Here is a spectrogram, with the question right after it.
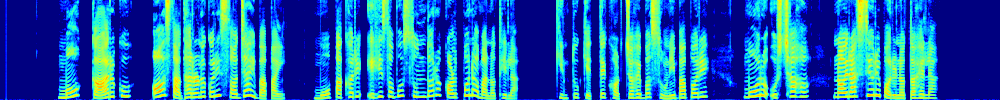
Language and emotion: Odia, sad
